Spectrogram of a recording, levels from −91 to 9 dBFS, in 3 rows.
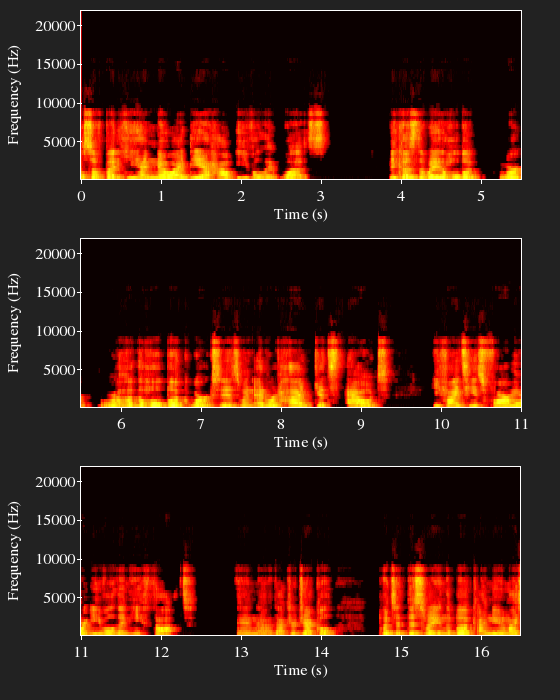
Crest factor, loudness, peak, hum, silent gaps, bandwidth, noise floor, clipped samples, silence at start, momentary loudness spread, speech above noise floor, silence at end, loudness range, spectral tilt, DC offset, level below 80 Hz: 18 dB; -21 LUFS; -4 dBFS; none; none; 9.6 kHz; -87 dBFS; under 0.1%; 0 s; 11 LU; 66 dB; 0 s; 5 LU; -3.5 dB/octave; under 0.1%; -64 dBFS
